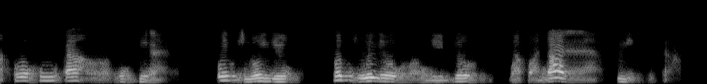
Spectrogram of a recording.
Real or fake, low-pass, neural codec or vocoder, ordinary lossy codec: fake; 5.4 kHz; codec, 16 kHz, 0.5 kbps, FreqCodec, smaller model; none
